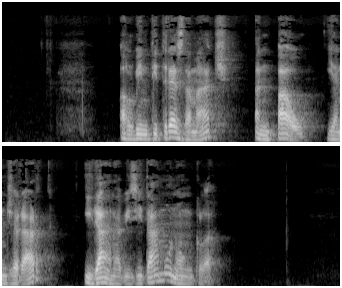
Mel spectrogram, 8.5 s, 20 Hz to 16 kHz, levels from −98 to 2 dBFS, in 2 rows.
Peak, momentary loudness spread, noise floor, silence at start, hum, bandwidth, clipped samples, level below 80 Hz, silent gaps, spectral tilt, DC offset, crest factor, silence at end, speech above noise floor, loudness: 0 dBFS; 15 LU; -84 dBFS; 1.45 s; none; 11.5 kHz; under 0.1%; -54 dBFS; none; -4.5 dB/octave; under 0.1%; 24 dB; 1.6 s; 61 dB; -24 LUFS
